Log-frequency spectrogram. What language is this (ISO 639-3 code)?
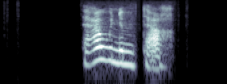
kab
